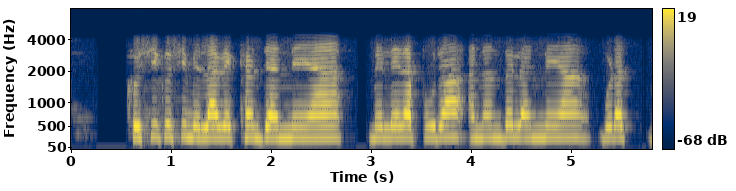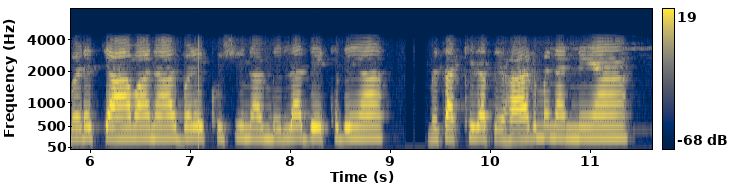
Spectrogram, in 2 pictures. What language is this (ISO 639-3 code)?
pan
